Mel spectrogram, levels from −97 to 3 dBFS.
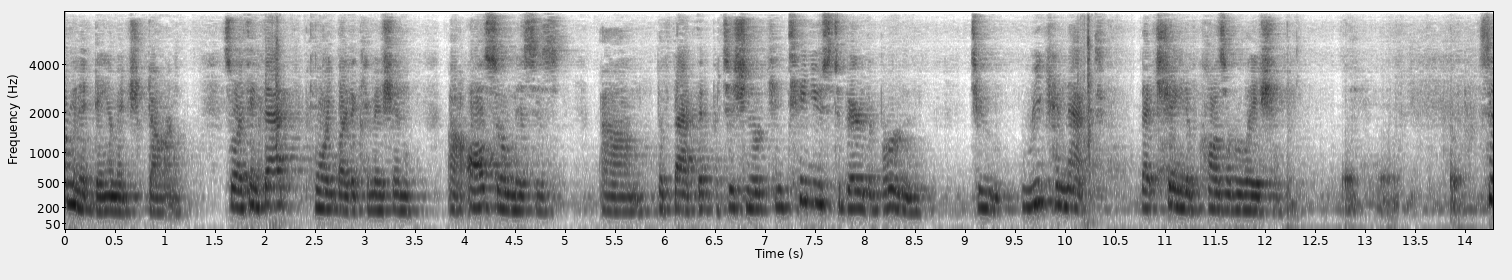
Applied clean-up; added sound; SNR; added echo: neural separator model SepFormer DNS4.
